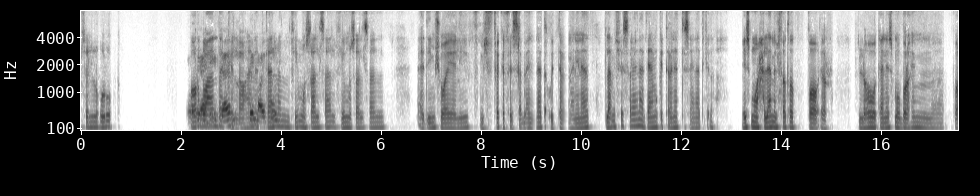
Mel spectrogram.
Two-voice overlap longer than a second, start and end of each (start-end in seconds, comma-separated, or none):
2.2-4.1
